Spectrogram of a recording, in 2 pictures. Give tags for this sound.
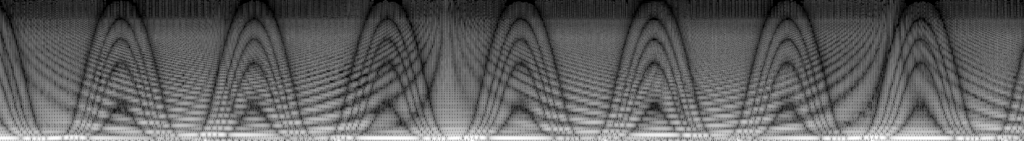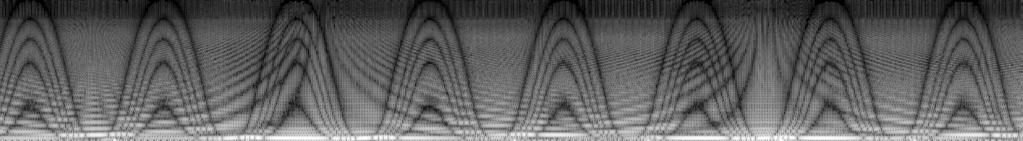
detune reese saw

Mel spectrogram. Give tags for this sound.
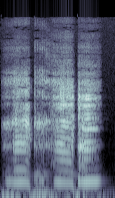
daxophone friction idiophone instrument wood

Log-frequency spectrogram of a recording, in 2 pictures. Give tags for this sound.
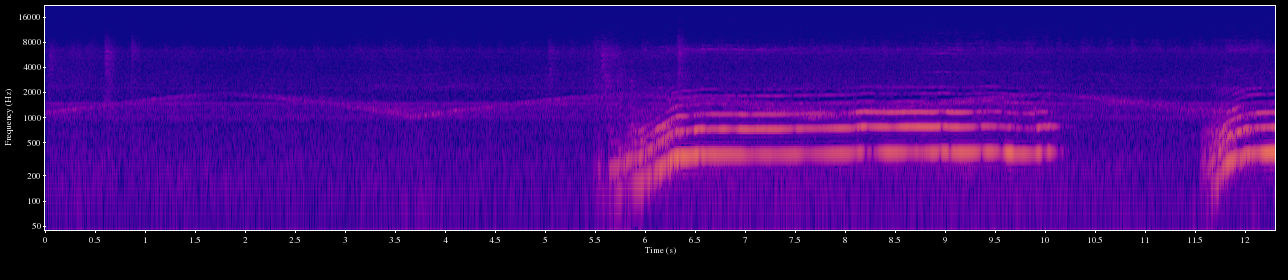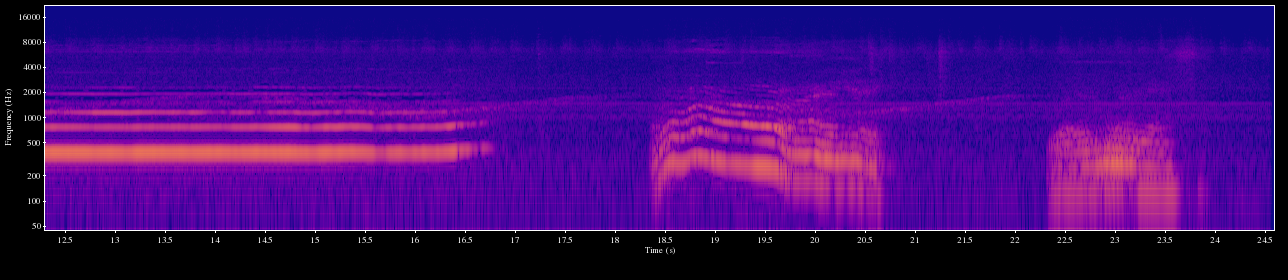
alarm dog groan howl moan siren sirens

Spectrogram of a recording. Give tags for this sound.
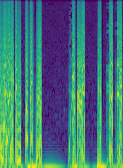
bending circuit-bent coleco core experimental glitch just-plain-mental murderbreak rythmic-distortion

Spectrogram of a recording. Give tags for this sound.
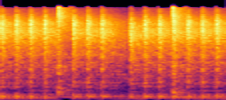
noise experimental electronic industrial

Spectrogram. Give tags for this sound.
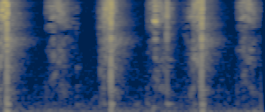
cut cutting scissor scissors

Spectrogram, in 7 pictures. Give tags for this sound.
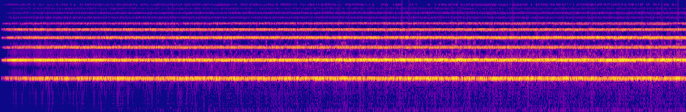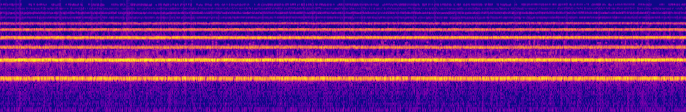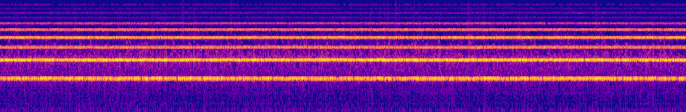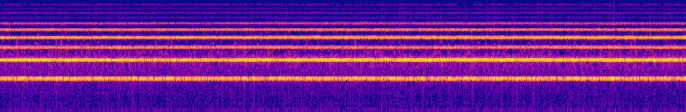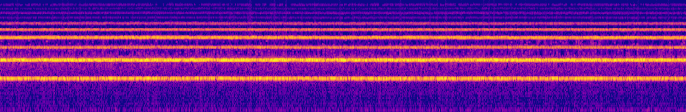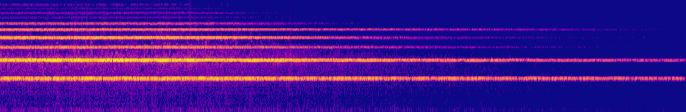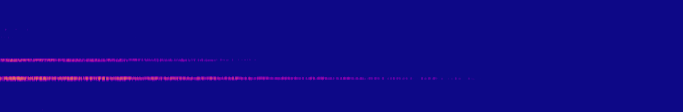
ambient drone multisample pad

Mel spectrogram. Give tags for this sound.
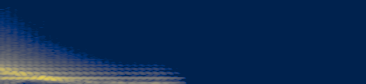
beam jingle game space effect

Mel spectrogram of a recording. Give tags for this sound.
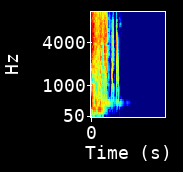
kit sounds hits drum noise idm techno samples experimental

